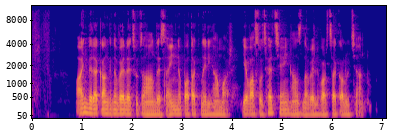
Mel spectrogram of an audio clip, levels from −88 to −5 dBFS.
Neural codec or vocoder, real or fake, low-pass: vocoder, 44.1 kHz, 128 mel bands every 256 samples, BigVGAN v2; fake; 10.8 kHz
